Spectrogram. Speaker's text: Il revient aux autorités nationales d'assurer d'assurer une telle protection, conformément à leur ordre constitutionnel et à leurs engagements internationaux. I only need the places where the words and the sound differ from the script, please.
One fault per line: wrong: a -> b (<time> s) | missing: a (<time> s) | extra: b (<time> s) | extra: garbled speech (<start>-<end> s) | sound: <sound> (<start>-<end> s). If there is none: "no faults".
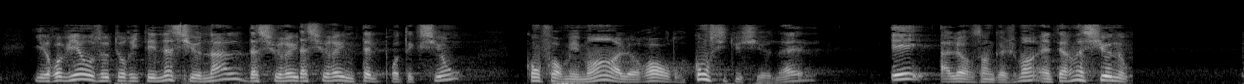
no faults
